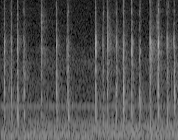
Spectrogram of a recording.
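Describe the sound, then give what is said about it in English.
Typing an admin password on a computer keyboard: many quick, light keystrokes in an uneven run, faint and steady, with no voices. “I then need to specify the admin password, so I'll type that in”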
